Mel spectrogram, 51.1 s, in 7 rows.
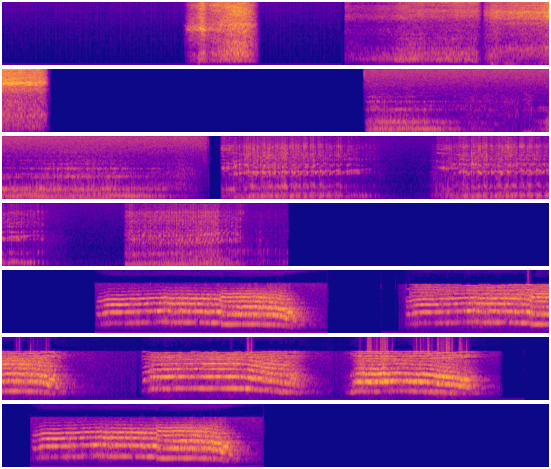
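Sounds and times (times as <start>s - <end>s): snake hissing: 2.4s - 3.5s, 4.6s - 8.0s
alligator deep growling calls: 12.2s - 19.7s.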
